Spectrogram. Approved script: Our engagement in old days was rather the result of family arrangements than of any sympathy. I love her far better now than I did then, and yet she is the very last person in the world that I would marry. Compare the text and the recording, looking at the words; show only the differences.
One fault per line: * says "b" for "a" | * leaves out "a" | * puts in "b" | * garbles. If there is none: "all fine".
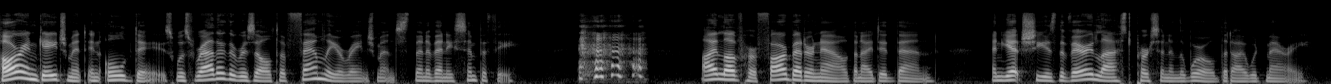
all fine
